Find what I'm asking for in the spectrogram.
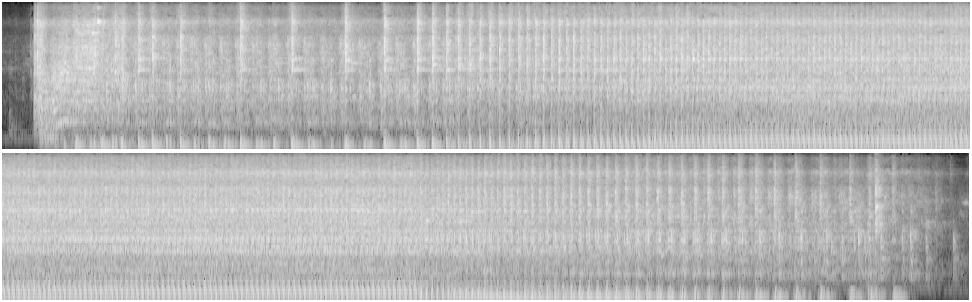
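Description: A Kohler Command engine repowering a Scotts by John Deere lawn tractor cranks, catches and runs with a loud, steady, throbbing idle, then winds down and cuts out near the end.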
